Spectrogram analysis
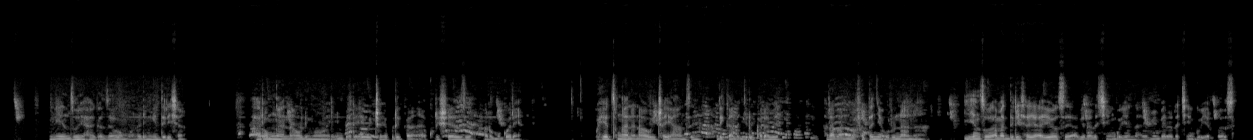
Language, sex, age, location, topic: Kinyarwanda, male, 18-24, Nyagatare, government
